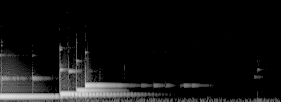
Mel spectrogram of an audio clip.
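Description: Solo Marimba One concert marimba played with four mallets: a low note rings on as a fast passage ends, then about a second in a quick upward spread of three notes rings and dies away. A pause of near silence follows, broken by one faint soft note near the end.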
